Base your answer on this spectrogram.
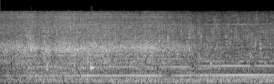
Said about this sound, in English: the tap spews out a torrent of water which starts off dark brown but then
